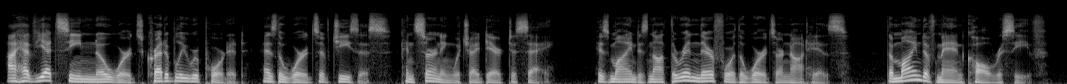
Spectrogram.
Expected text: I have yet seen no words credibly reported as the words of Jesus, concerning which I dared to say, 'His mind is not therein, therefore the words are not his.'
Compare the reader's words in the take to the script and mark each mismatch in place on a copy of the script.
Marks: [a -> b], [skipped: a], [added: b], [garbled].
I have yet seen no words credibly reported as the words of Jesus, concerning which I dared to say, 'His mind is not therein, therefore the words are not his.' [added: The mind of man call receive]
